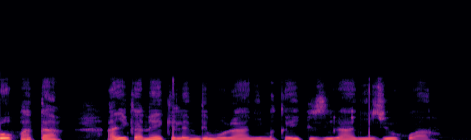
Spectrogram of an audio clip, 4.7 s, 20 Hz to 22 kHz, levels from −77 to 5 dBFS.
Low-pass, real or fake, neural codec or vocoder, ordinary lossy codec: 9.9 kHz; fake; codec, 44.1 kHz, 7.8 kbps, Pupu-Codec; none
